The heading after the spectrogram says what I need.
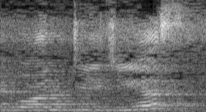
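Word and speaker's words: advantageous: एडवांटेज, भले ही उसका pronunciation नहीं होगा, उसको प्रोनाउंस नहीं किया जाएगा। एडवांटेज plus O यू एस, एडवांटेज कहते हैं, एडवांटेजियस मतलब लाभदायक।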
